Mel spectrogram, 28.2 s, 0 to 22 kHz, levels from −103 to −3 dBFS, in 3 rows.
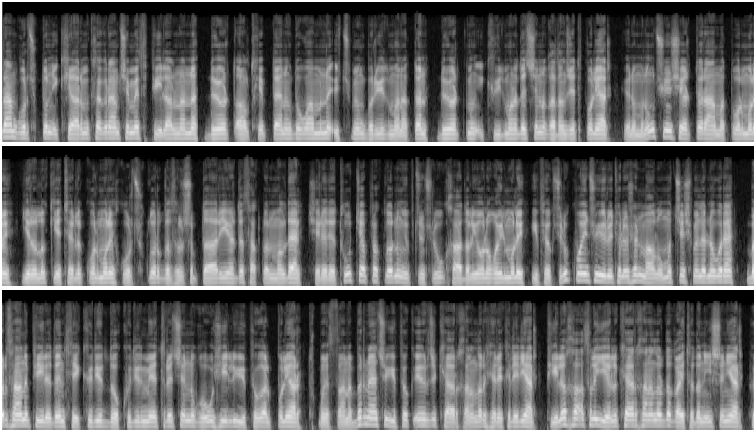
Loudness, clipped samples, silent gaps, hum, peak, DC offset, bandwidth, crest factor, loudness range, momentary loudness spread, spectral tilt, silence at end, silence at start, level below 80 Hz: -22 LUFS; under 0.1%; none; none; -4 dBFS; under 0.1%; 14.5 kHz; 18 dB; 2 LU; 5 LU; -5.5 dB/octave; 0 s; 0 s; -66 dBFS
